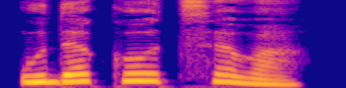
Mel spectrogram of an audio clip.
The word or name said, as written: ಉದಕೋತ್ಸವ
